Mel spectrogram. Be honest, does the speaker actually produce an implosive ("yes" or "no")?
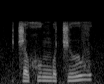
no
